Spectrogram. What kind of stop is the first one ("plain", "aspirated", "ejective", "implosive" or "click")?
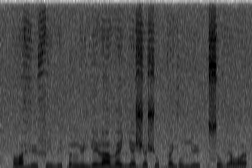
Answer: implosive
